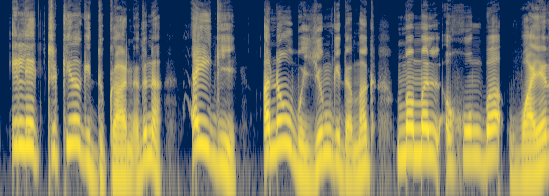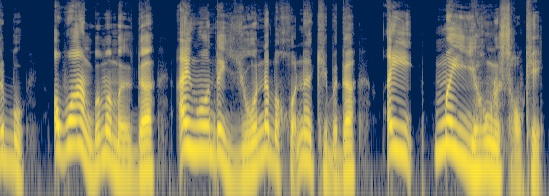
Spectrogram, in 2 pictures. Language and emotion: Manipuri, angry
